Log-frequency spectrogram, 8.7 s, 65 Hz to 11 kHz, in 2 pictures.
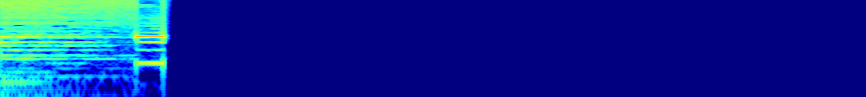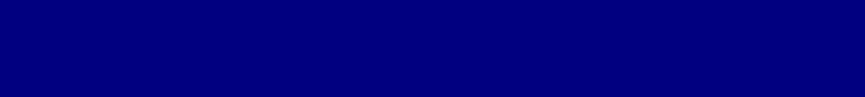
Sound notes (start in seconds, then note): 1.6 silence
